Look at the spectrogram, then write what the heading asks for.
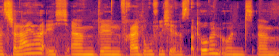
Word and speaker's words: Sherlaya: mir ganz kurz helfen, wie spricht man deinen Künstlernamen aus? Shalaya. Shalaya, also ja. Mit Betonung auf dem A.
